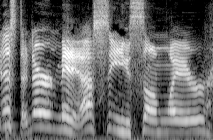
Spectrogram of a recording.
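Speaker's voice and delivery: put-on overdone Southern accent, laid on thick, high. Narrating a scene, speaker voices a character in an exaggerated southern accent. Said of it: "I gotta do like a more exaggerated southern accent".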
